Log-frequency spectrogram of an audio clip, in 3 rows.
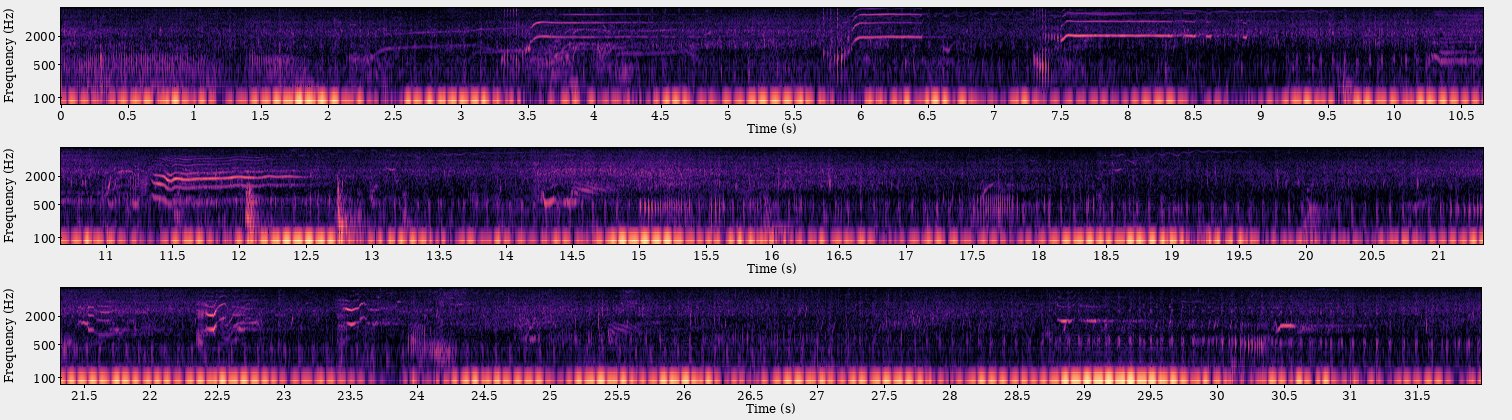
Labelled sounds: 2.3	3.2	killer whale, southern Alaska resident, 0.69 to 3.0 kHz
3.4	4.8	killer whale, southern Alaska resident, 0.55 to 8.0 kHz
5.7	6.6	killer whale, southern Alaska resident, 0.32 to 8.0 kHz
7.4	8.8	killer whale, southern Alaska resident, 1.0 to 8.0 kHz
10.2	12.7	killer whale, southern Alaska resident, 0.18 to 8.0 kHz
14.3	14.9	killer whale, southern Alaska resident, 0.28 to 2.0 kHz
21.3	22.0	killer whale, southern Alaska resident, 0.28 to 5.1 kHz
22.2	22.9	killer whale, southern Alaska resident, 0.32 to 4.5 kHz
23.3	23.9	killer whale, southern Alaska resident, 0.18 to 7.9 kHz
25.4	25.7	killer whale, southern Alaska resident, 0.21 to 1.5 kHz
28.7	29.4	killer whale, southern Alaska resident, 1.1 to 6.3 kHz
30.1	31.1	killer whale, southern Alaska resident, 0.23 to 4.3 kHz

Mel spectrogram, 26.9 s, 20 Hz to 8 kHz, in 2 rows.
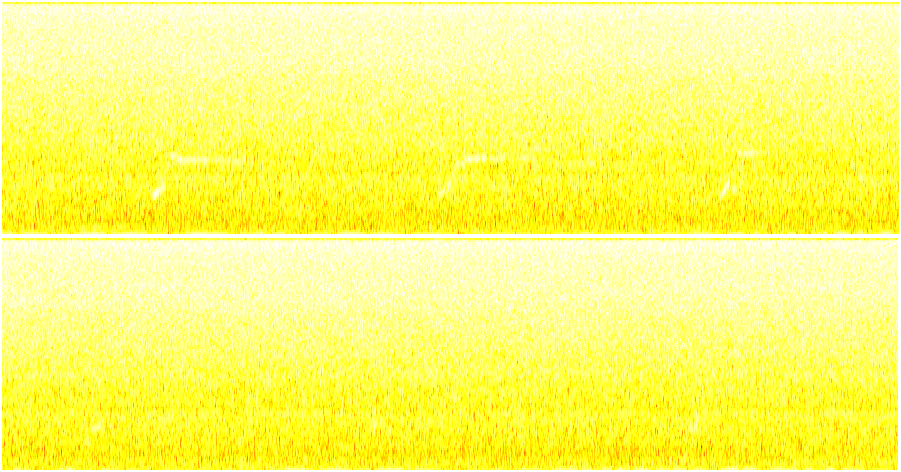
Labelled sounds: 2.5	3.0	humpback whale, 0.93 to 1.1 kHz
6.8	7.2	humpback whale, 0.80 to 1.1 kHz
11.0	11.3	humpback whale, 1.0 to 1.2 kHz

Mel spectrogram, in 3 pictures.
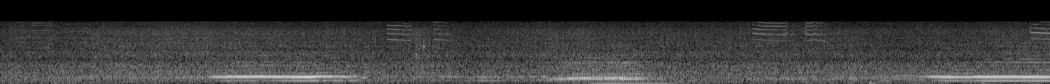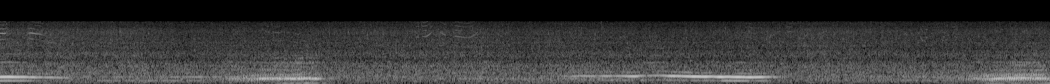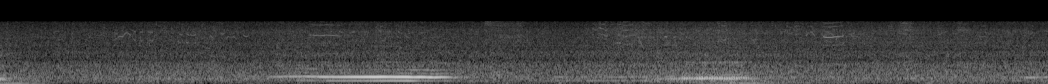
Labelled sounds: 0.3	0.5	Pacific white-sided dolphin, 4.8 to 5.1 kHz
3.8	4.2	Pacific white-sided dolphin, 2.9 to 7.9 kHz
7.5	8.3	Pacific white-sided dolphin, 2.8 to 7.5 kHz
10.3	10.6	Pacific white-sided dolphin, 3.1 to 6.8 kHz
15.0	15.3	Pacific white-sided dolphin, 3.5 to 3.9 kHz
24.1	24.4	Pacific white-sided dolphin, 3.7 to 6.6 kHz
29.2	29.6	Pacific white-sided dolphin, 3.4 to 7.6 kHz

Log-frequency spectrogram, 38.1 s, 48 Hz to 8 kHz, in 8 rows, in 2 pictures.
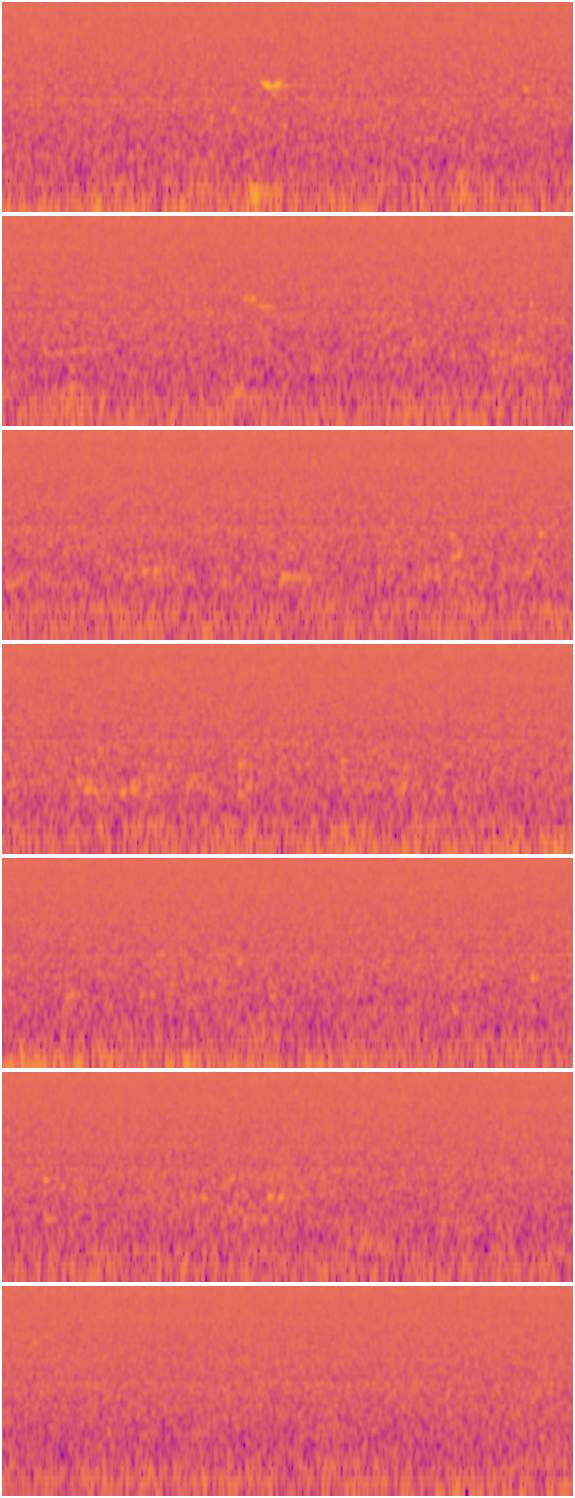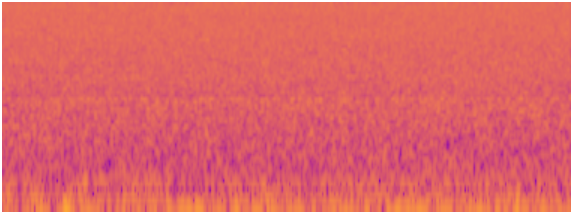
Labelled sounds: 2.2	2.4	humpback whale, 0.96 to 1.2 kHz

